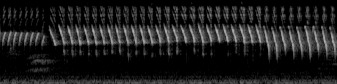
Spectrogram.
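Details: Canary's 'ngeroll' lure song, used to stir other canaries into song: a short trill, a brief break, then a long, even, very fast rolling trill of high notes that drops slightly in pitch toward the close.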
